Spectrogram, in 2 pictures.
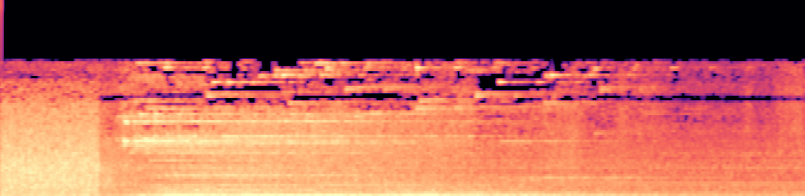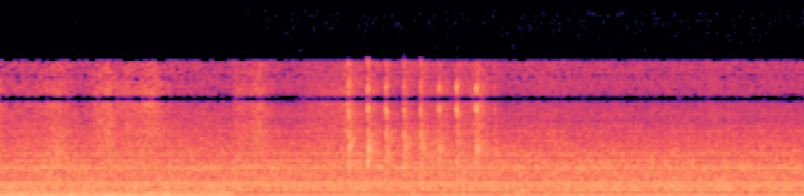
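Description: A deep, dark musical chord swells and slowly fades away.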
